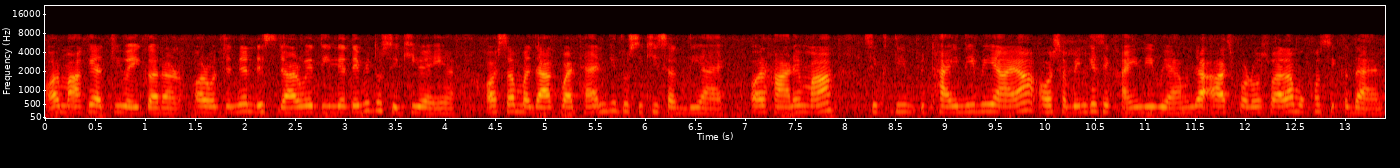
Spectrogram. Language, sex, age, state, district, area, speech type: Sindhi, female, 45-60, Delhi, South Delhi, urban, spontaneous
